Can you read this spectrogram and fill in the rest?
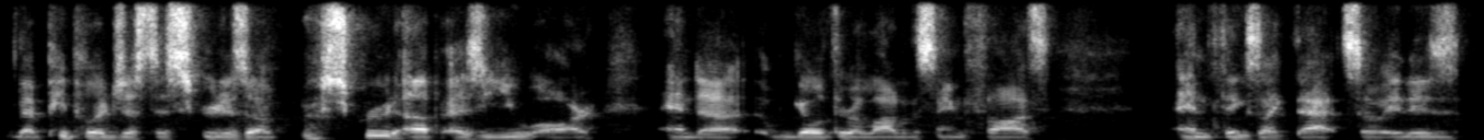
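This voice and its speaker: A hoarse young man talks through his solo podcast in a loose, rambling way, circling back and restarting his sentences. His voice sits low and husky and barely moves in pitch. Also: flat delivery, normal speed, darkish tone. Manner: rambling, many restarts and filler words. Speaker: podcast host. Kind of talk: casual solo podcast talk.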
